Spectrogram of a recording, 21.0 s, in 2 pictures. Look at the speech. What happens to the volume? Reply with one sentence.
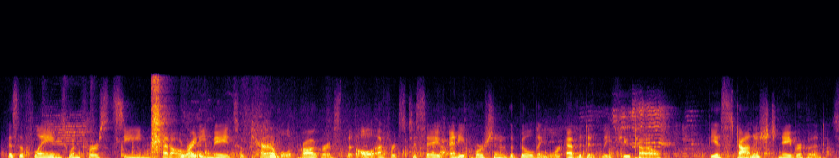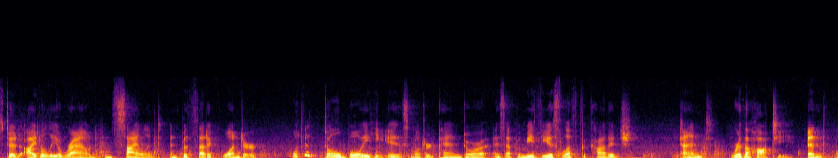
The loudness of the speech stays about the same.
